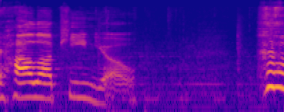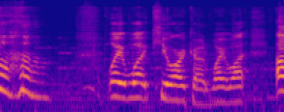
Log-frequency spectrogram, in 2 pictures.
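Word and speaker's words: jalapeño: Like, obviously I know jalapeno is how it's pronounced, right?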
